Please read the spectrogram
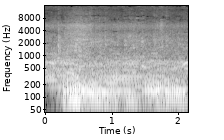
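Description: A motor vehicle engine running, coming in about a third of a second in.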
